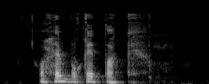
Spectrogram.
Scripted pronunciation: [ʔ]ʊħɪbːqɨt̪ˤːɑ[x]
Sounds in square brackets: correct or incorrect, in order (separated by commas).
correct, incorrect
